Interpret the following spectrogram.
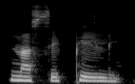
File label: meet, lingala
